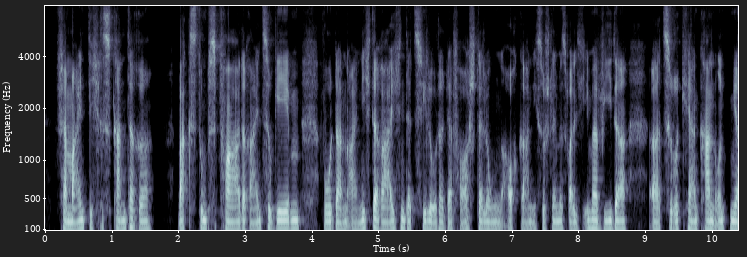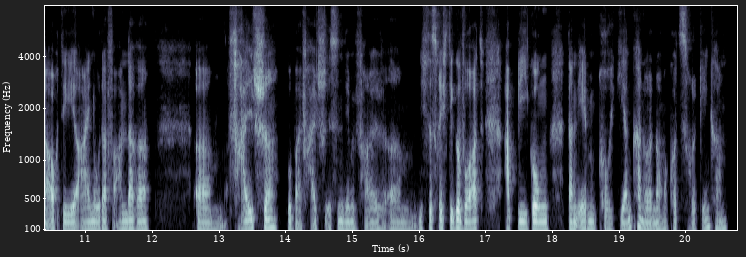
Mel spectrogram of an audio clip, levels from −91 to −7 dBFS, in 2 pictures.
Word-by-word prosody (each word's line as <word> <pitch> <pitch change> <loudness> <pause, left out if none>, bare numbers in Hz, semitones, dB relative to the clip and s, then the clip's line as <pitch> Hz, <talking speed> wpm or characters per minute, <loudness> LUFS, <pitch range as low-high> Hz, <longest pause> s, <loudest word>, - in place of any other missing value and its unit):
vermeintlich 100 +1 +2
riskantere 105 -2 0 0.4
Wachstumspfade 100 -2 +2
reinzugeben, 105 +2 +2 0.3
wo 100 0 +4
dann 95 0 +2
ein 90 0 -3
Nicht-Erreichen 105 -1 +2
der 100 - -1
Ziele 105 -1 +1
oder 95 +1 0
der - - -1
Vorstellung 95 -1 -2
auch - - -1
gar - - -3
nicht - - -6
so - - -3
schlimm 100 0 -2
ist, 100 - -5
weil 100 - +3
ich 100 - -8
immer 110 0 +3
wieder, 105 0 +3 0.3
äh, - - +3
zurückkehren 105 0 0
kann 105 0 +4
und 105 0 -1
mir 105 -2 +4
auch 105 - +2
die 95 0 0
eine 95 +2 -2
oder 100 +1 0
f - - -10
andere, 100 0 -1 0.7
ähm, 95 -2 -2
falsche“ 115 +2 +3
wobei - - -4
„falsch“ - - -6
ist - - -7
in 100 -1 -1
dem 95 0 -3
Fall, 95 +3 -9
ähm, 95 +3 -8
nicht 105 - -8
das 110 - 0
richtige 110 0 +3
Wort, 100 0 +2 0.3
Abbiegung 100 -1 +3 0.3
dann - - +1
eben 100 -1 -1
korrigieren 90 +5 -4
kann 100 - 0
oder 90 -1 -2
noch 90 -1 -3
mal 95 - -9
kurz - - -8
zurückgehen 115 +2 -7
kann. 105 -1 -8
100 Hz, 165 wpm, -29 LUFS, 95-105 Hz, 0.7 s, wo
